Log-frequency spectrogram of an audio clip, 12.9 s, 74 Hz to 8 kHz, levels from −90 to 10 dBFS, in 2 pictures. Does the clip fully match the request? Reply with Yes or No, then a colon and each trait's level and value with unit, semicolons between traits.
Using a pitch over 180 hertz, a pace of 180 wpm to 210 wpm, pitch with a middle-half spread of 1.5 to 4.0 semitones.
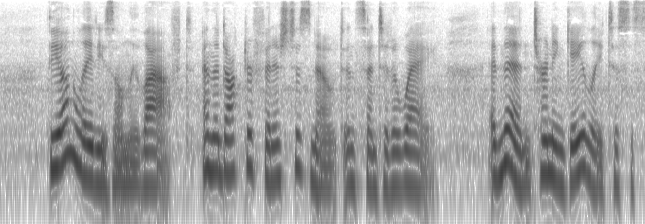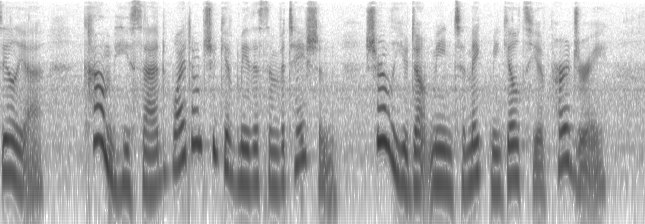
No: high, 190 Hz; average, 190 wpm; wide, 5.6 semitones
